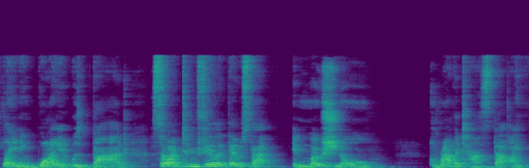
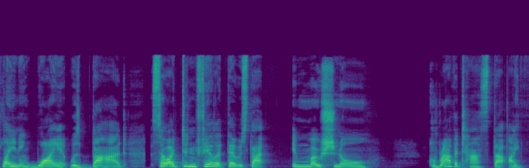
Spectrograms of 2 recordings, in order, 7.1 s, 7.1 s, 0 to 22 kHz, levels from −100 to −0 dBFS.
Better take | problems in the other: second | off-mic speech; far // room echo; slight; dies away in 0.4 s

